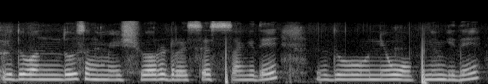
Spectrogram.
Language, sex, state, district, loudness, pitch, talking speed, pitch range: Kannada, female, Karnataka, Bidar, -20 LUFS, 225 Hz, 110 wpm, 220-235 Hz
